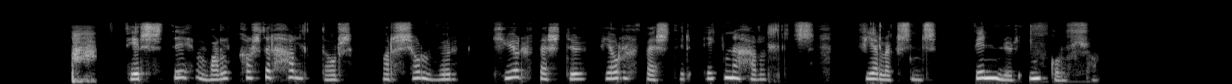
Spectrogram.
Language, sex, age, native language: Icelandic, female, 20-29, Icelandic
